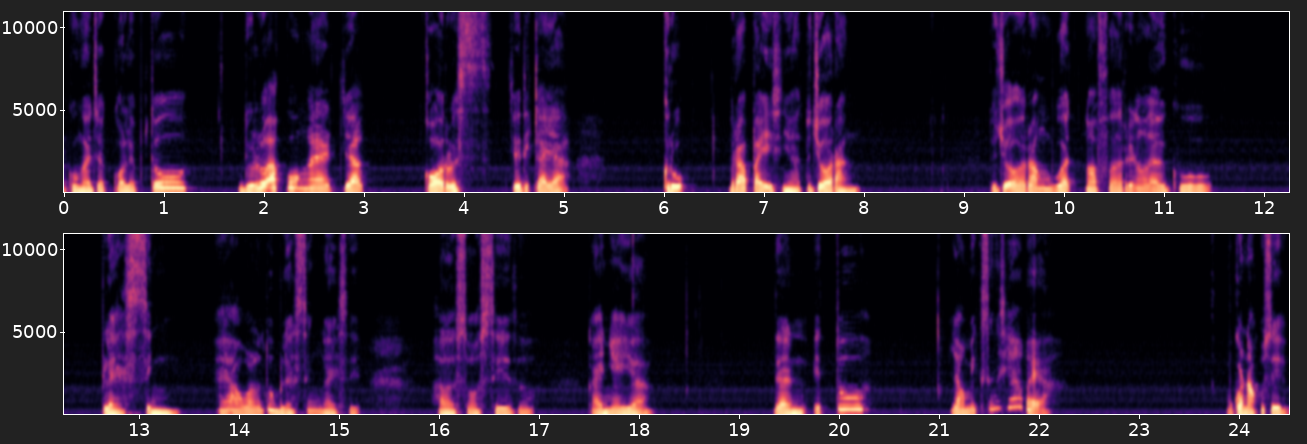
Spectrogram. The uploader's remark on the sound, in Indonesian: maaf suara kipas anginnya emg ngganggu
